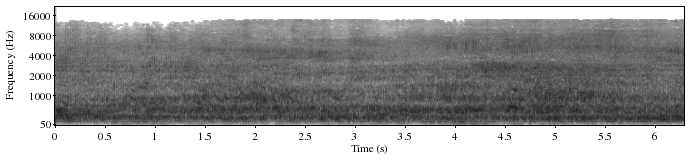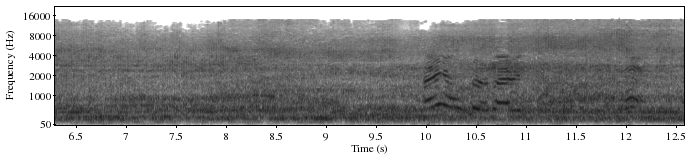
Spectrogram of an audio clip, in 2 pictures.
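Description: Several quarter midget race cars' small Honda engines running together as the pack laps the oval, a steady drone. About ten seconds in, a voice shouts over it.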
